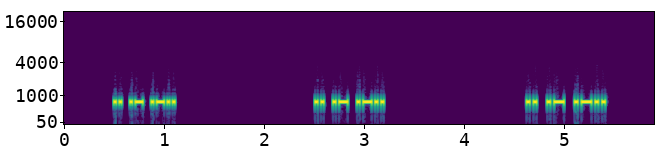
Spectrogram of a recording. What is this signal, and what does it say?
Morse code, heard as a keyed tone, about 37 wpm, 700 Hz. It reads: IAL IAL IAL
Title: Speed-Racing Prefixes and Suffixes 30wpm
